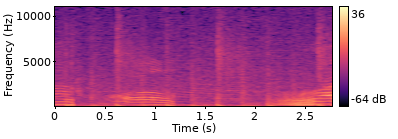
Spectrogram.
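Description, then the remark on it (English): A female feral cat in heat yowls over and over, several loud, drawn-out wavering meows in quick succession, with a low rumbling background throughout. “She meows all night, she wants a man cat from the street.”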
